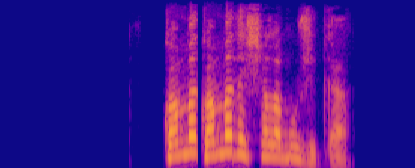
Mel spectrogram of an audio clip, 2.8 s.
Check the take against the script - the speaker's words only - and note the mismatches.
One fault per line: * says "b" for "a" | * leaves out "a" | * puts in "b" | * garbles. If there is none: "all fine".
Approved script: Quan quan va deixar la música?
all fine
